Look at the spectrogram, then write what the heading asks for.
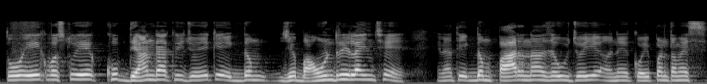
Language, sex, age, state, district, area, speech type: Gujarati, male, 18-30, Gujarat, Surat, urban, spontaneous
